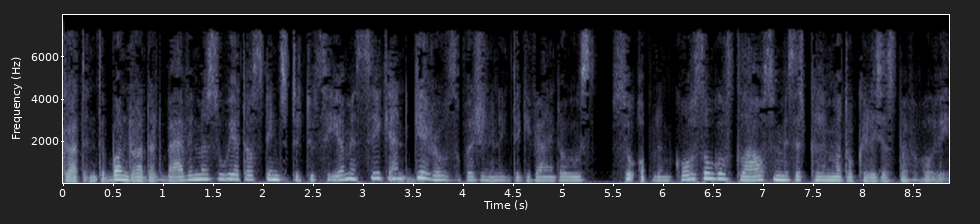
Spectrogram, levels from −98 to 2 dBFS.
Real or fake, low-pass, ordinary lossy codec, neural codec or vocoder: fake; 7.2 kHz; MP3, 32 kbps; codec, 16 kHz in and 24 kHz out, 0.4 kbps, LongCat-Audio-Codec, fine tuned four codebook decoder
